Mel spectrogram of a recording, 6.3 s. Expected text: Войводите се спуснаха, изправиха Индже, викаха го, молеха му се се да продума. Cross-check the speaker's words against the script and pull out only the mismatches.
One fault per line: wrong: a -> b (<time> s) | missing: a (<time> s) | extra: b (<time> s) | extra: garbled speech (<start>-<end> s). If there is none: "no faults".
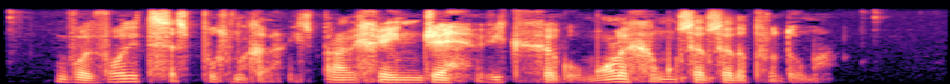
no faults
